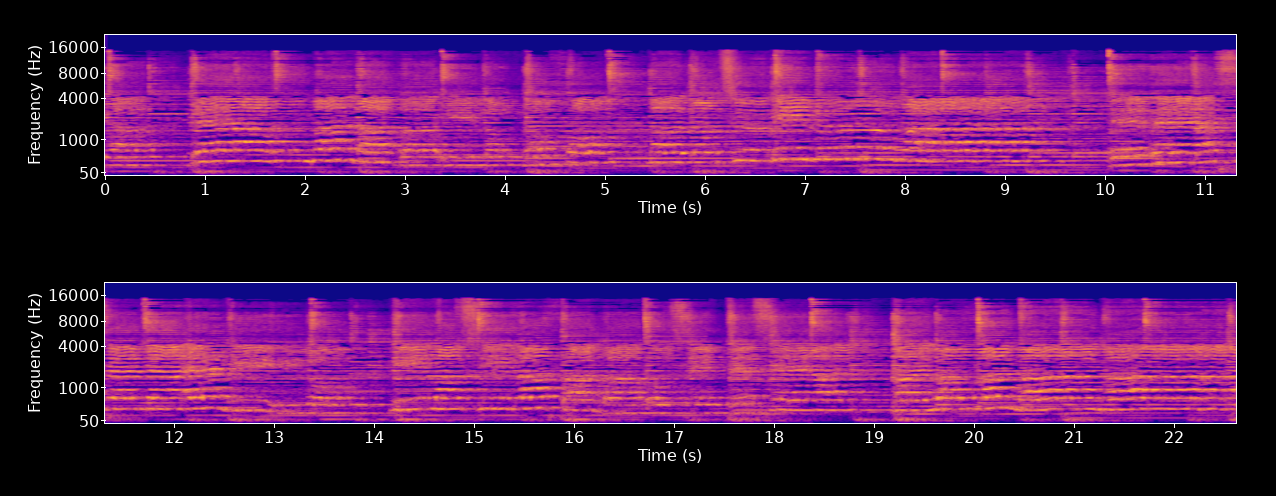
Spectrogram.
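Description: A small group of women singing a hymn together into microphones, their voices in harmony over keyboard accompaniment with steady low bass notes and a light regular beat.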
